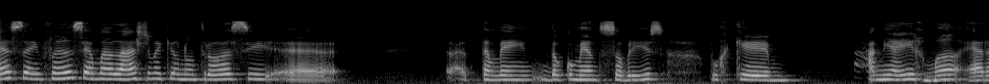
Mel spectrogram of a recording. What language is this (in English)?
Portuguese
